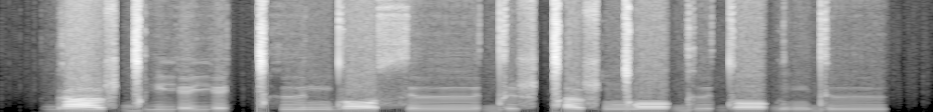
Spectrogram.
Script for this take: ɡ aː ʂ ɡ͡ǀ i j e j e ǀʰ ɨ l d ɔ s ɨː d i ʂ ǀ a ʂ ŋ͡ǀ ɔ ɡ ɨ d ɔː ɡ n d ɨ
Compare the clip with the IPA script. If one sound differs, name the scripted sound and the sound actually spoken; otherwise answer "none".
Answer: l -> n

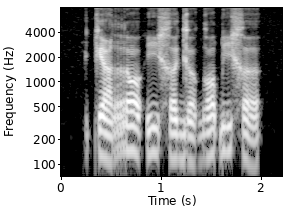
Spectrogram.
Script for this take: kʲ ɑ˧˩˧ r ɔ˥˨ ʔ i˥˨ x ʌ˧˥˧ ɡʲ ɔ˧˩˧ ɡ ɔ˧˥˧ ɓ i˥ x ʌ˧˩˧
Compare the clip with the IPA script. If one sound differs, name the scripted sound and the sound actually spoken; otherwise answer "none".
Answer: none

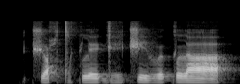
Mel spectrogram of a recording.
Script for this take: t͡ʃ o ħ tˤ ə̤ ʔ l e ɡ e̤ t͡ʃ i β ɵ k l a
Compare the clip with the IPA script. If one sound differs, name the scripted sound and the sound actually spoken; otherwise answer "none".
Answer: ʔ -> k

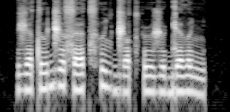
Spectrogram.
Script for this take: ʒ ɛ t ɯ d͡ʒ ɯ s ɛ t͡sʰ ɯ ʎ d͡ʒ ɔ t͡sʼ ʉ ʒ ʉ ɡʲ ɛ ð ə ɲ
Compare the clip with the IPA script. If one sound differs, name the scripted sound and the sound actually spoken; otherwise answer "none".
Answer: none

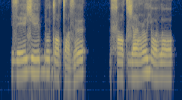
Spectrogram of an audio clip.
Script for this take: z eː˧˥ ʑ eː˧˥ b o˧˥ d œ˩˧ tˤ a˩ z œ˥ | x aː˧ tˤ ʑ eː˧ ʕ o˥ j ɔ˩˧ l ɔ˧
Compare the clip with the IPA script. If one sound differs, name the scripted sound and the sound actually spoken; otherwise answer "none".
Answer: none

